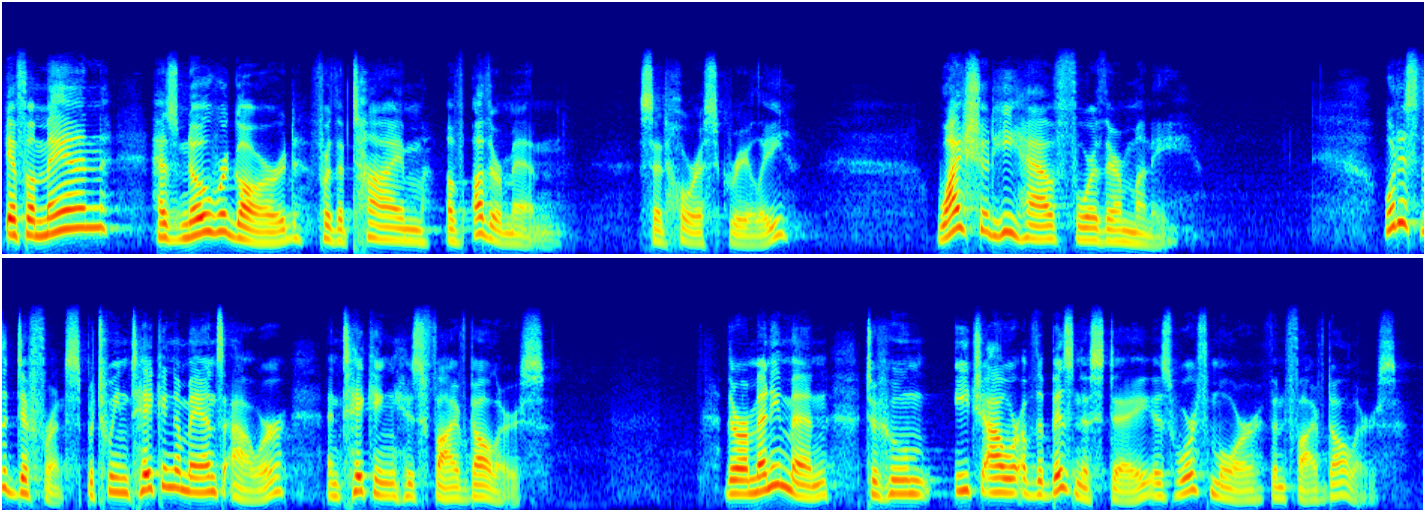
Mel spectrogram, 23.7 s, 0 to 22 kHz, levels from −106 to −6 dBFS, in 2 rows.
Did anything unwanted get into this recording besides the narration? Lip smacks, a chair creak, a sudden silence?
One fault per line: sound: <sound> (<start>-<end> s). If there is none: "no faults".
no faults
